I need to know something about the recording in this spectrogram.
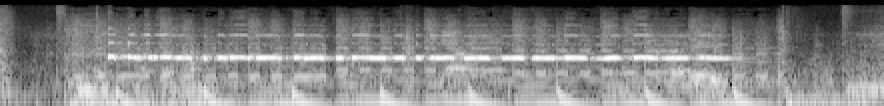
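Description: One long, steady high note on a recorder over an electronic dance beat, its kick drum hitting about two to three times a second with a low bass line under it. The note stops just before the end.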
